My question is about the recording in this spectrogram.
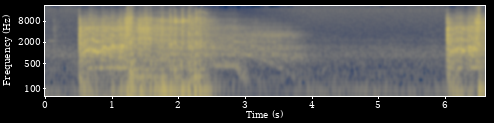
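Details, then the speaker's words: Twin turbo Ford Cortina, first start after multi-point fuel injection install, fuel pressure suspected too high: starter churns two seconds with rough firing attempts that never catch, cranks again; engine flooded, won't start. "it's definitely flooded on it yeah definitely"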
